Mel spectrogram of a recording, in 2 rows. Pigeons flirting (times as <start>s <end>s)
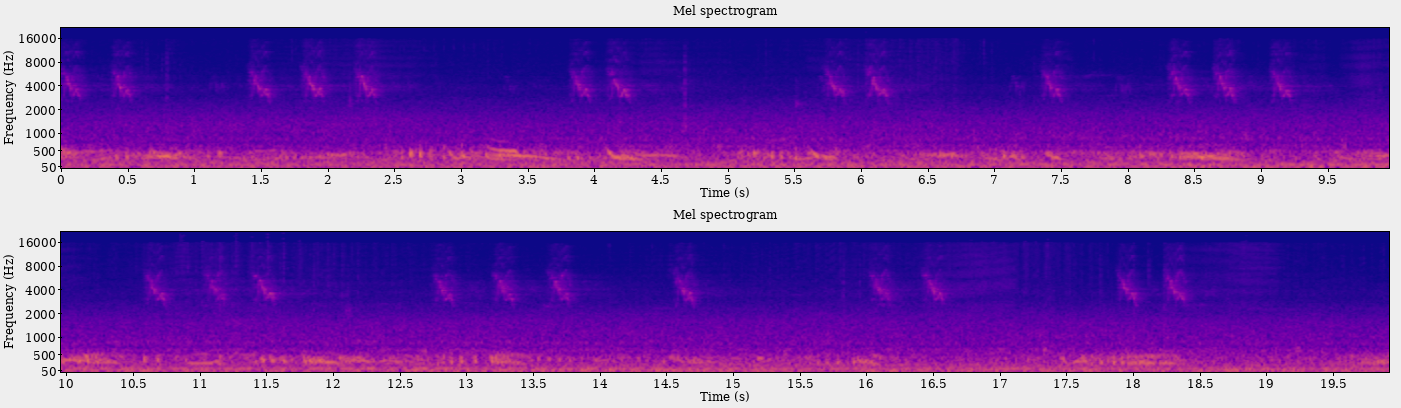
9.7s 13.5s, 15.0s 19.9s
